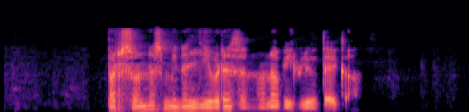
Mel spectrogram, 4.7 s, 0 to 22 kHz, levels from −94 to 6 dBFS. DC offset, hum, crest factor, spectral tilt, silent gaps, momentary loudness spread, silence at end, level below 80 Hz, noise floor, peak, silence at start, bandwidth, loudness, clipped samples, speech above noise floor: under 0.1%; none; 20 dB; -4 dB/octave; none; 8 LU; 1.15 s; -60 dBFS; -74 dBFS; -4 dBFS; 1.1 s; 7.8 kHz; -21 LUFS; under 0.1%; 53 dB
